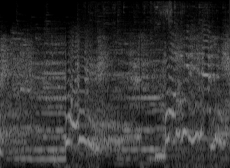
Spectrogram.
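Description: Film background score holding sustained chords, with a woman's voice speaking over it in short phrases that rise and fall in pitch.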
